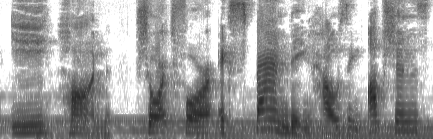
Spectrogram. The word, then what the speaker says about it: EHON: Quick note when I say Ehan I'm pronouncing it Ehan short for expanding housing options in neighborhoods.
